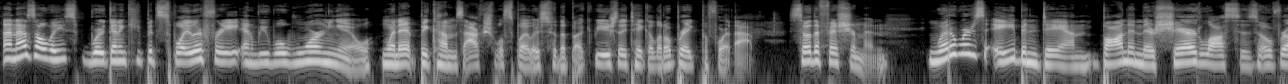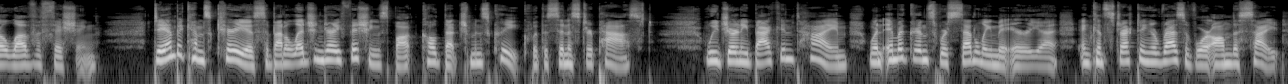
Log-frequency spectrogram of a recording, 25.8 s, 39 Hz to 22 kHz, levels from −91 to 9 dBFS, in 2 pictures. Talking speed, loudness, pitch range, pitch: 190 wpm, -18 LUFS, 170-225 Hz, 195 Hz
